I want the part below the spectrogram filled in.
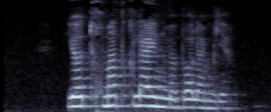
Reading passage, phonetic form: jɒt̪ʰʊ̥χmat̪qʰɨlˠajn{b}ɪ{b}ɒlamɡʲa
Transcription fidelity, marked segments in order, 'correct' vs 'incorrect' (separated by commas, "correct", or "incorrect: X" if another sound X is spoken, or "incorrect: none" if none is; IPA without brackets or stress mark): incorrect: m, correct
